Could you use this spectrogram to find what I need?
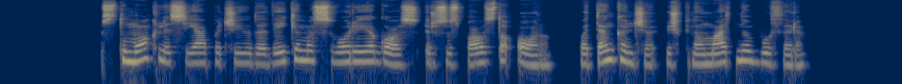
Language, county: Lithuanian, Vilnius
